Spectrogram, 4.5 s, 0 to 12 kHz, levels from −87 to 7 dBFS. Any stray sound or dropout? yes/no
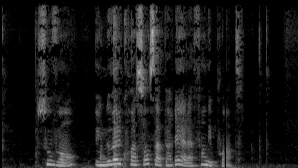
yes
